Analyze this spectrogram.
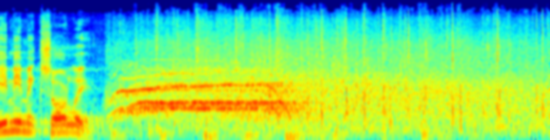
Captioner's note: applause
